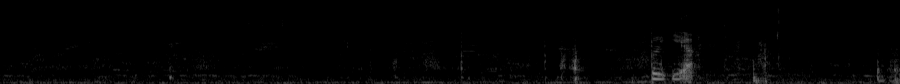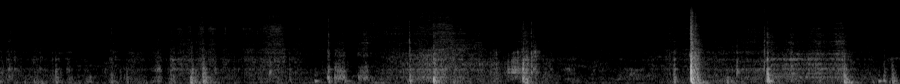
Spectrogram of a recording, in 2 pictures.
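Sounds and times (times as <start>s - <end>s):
rubbing and scraping: 8.8s - 18.0s.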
